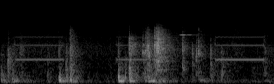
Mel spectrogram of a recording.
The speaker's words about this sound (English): There it is again. That funny beeping sound from Bruce's study. No doubt some of his hi-fi equipment needs adjusting.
